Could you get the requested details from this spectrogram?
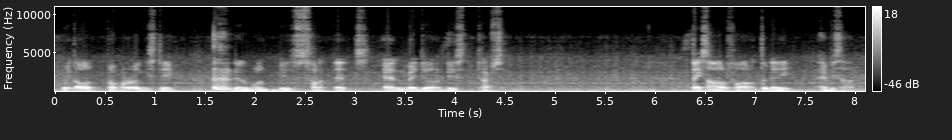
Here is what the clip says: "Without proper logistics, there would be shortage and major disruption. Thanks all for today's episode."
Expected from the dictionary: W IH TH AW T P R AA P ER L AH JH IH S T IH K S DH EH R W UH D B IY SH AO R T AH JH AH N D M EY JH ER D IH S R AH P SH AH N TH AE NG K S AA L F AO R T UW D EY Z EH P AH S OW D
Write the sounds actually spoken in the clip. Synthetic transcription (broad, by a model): W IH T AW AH P R AA P ER L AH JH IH S T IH K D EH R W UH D B IY S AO R T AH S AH N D M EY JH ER D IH S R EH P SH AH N T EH NG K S AA L F AO R T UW D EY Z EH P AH S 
